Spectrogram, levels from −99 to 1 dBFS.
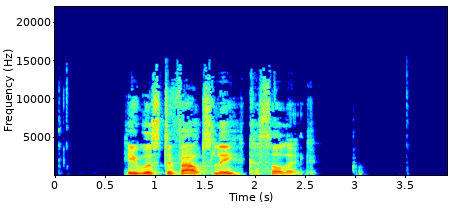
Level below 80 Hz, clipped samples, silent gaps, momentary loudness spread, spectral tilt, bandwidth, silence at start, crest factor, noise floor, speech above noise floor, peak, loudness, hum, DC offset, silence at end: -66 dBFS; under 0.1%; none; 8 LU; -4 dB/octave; 14 kHz; 0.7 s; 22 dB; under -90 dBFS; over 71 dB; 0 dBFS; -19 LUFS; none; under 0.1%; 1.5 s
